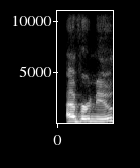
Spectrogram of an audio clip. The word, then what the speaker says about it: EVRNU: Evernew, that's spelled EVRNU, is a Seattle-based advanced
